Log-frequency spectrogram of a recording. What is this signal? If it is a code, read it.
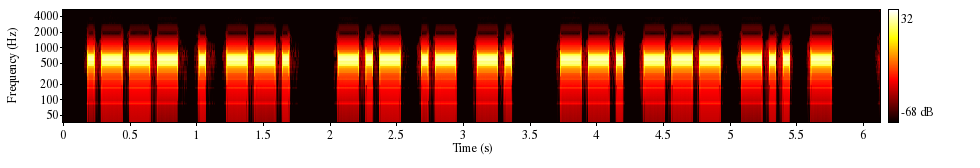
Morse code, heard as a keyed tone, about 23 wpm, 600 Hz. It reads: JEG KAN GODT
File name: Ferie QRS 23wpm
